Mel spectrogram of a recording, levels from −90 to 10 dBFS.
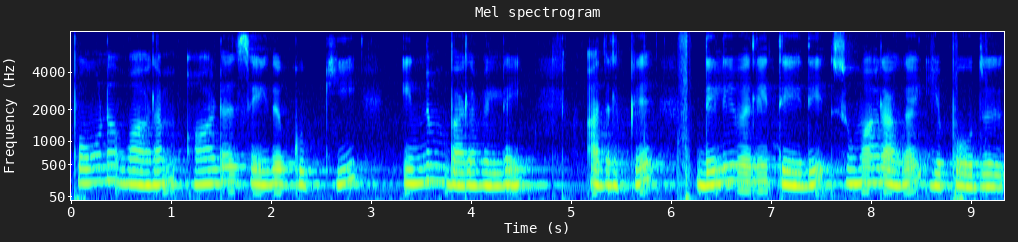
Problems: constant background noise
